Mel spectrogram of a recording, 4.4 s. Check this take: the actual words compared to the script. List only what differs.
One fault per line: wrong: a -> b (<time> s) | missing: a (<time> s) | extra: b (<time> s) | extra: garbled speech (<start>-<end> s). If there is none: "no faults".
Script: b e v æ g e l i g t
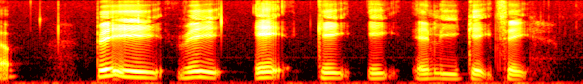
no faults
